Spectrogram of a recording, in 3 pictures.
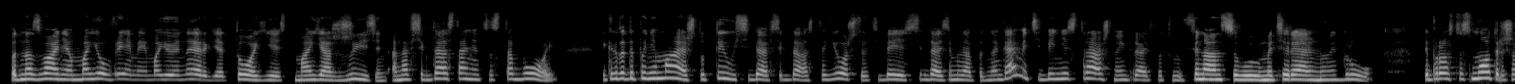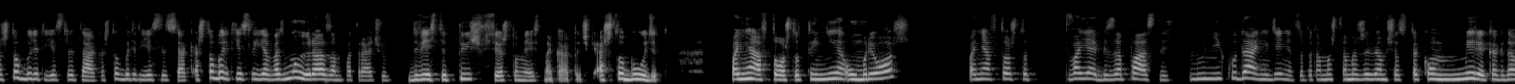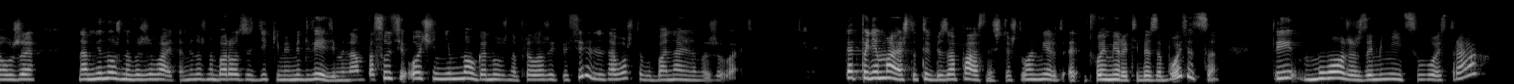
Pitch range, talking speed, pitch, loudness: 215-255 Hz, 190 wpm, 230 Hz, -28 LUFS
